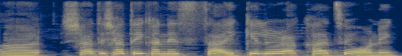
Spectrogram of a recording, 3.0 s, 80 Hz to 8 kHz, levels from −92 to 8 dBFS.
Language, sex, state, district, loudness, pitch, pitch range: Bengali, female, West Bengal, Jhargram, -14 LUFS, 235 Hz, 215-245 Hz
